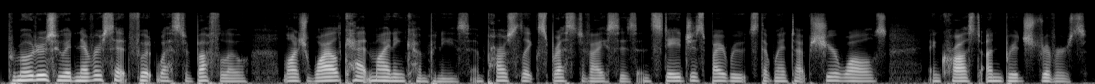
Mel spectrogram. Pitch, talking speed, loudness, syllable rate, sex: 160 Hz, 170 wpm, -20 LUFS, 5.0 syllables/s, female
